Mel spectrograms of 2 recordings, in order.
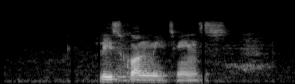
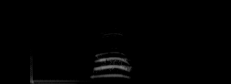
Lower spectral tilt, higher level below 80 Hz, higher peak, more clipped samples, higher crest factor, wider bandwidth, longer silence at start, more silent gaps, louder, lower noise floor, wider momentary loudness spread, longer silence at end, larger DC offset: about the same, -5 dB/octave vs -5 dB/octave; first, -66 dBFS vs -76 dBFS; first, -2 dBFS vs -30 dBFS; neither; about the same, 22 dB vs 18 dB; about the same, 8 kHz vs 8.2 kHz; first, 1 s vs 0.3 s; neither; first, -21 LUFS vs -45 LUFS; second, -55 dBFS vs -89 dBFS; first, 24 LU vs 21 LU; second, 0.35 s vs 1 s; neither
